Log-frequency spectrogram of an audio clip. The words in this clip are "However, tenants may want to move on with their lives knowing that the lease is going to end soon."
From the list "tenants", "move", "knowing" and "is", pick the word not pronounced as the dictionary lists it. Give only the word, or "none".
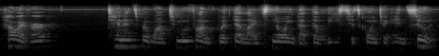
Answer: none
